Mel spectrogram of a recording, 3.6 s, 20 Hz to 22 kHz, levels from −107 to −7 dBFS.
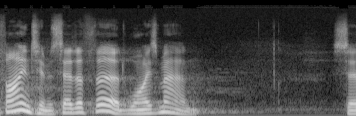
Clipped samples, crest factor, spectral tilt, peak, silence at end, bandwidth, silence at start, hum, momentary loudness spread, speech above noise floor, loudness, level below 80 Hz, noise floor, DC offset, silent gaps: under 0.1%; 18 dB; -5.5 dB/octave; -12 dBFS; 0 s; 12.5 kHz; 0 s; none; 15 LU; 36 dB; -28 LUFS; -68 dBFS; -63 dBFS; under 0.1%; none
